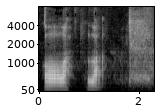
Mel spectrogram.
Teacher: instead of against the teeth, you're putting the tongue against the alveopalatial ridge. L. And the sound is a little bit different. · Term: curled back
